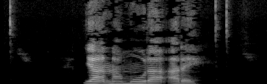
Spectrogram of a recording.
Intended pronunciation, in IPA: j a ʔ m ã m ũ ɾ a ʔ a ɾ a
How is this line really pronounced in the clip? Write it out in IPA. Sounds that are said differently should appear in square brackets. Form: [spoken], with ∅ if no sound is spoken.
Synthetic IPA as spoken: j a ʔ [n] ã m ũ ɾ a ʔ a ɾ [e]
